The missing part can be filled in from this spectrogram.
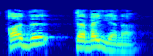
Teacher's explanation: الدال من نفس مخرج التاء · Term: متجانسان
